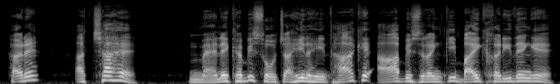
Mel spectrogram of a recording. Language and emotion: Urdu, surprised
